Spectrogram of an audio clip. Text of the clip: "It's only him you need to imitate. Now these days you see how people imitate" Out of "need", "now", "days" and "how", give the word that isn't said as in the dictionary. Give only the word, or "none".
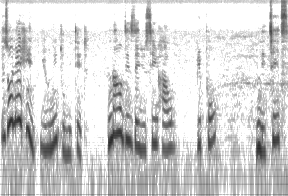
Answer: days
